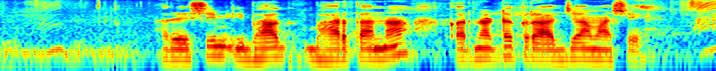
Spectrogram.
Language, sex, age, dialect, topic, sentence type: Marathi, male, 18-24, Northern Konkan, agriculture, statement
